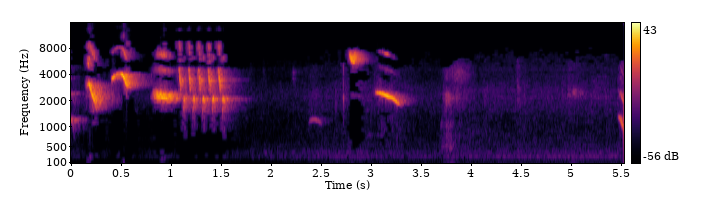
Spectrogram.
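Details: Chopi blackbird singing: bold slurred whistles and a short buzzy trill, then isolated clear whistled notes spaced by quiet gaps, a low hum running underneath.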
